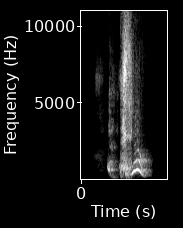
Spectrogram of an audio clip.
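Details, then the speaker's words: Single adult sneeze in a quiet room, from a seasonal spring allergy sufferer: a brief sharp intake, then an explosive voiced burst with a falling tone. "exactly exactly i'm going to sneeze sorry i know it's a podcast"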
